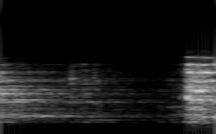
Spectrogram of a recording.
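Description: A ringing pitched tone with many overtones fades away over about a second and a half. Just before the end, a second tone of the same pitch starts sharply and rings on.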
